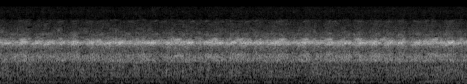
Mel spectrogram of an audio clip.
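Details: Night rain at a pond in Suwon's Ingye Art Park brings a frog chorus: bright, rapidly pulsed trills from many callers at once, forming an even, unbroken shimmer over soft hiss.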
